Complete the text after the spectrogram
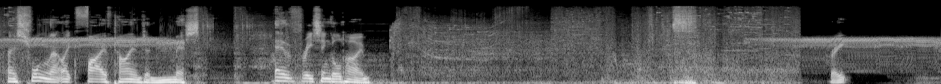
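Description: Electronic static hisses.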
